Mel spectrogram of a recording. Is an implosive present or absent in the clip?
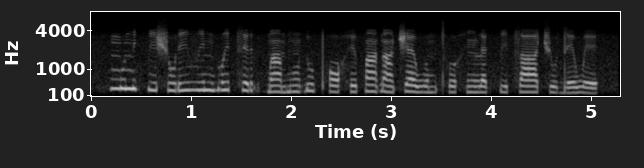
present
